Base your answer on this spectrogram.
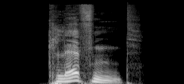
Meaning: present participle of kläffen
- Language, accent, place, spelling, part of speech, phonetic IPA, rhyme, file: German, Germany, Berlin, kläffend, verb, [ˈklɛfn̩t], -ɛfn̩t, De-kläffend.ogg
